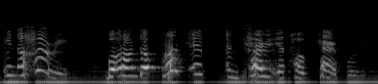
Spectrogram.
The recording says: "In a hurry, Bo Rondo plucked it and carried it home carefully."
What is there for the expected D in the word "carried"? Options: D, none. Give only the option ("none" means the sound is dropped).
none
